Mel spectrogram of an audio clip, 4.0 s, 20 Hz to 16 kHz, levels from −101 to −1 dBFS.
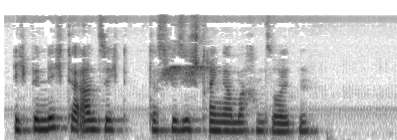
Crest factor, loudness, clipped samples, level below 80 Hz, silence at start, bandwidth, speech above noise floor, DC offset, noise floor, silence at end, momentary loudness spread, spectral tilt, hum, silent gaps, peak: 16 dB; -21 LUFS; under 0.1%; -64 dBFS; 0.15 s; 11.5 kHz; 39 dB; under 0.1%; -59 dBFS; 0.8 s; 11 LU; -5.5 dB/octave; none; none; -4 dBFS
